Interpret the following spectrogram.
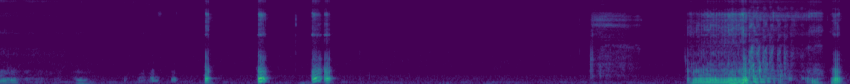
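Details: Female pet dog making funny noises while asleep: short low grunts and snorts scattered over the first five seconds, then quiet, then a long loud rasping snore-like burst followed by one more snort.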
